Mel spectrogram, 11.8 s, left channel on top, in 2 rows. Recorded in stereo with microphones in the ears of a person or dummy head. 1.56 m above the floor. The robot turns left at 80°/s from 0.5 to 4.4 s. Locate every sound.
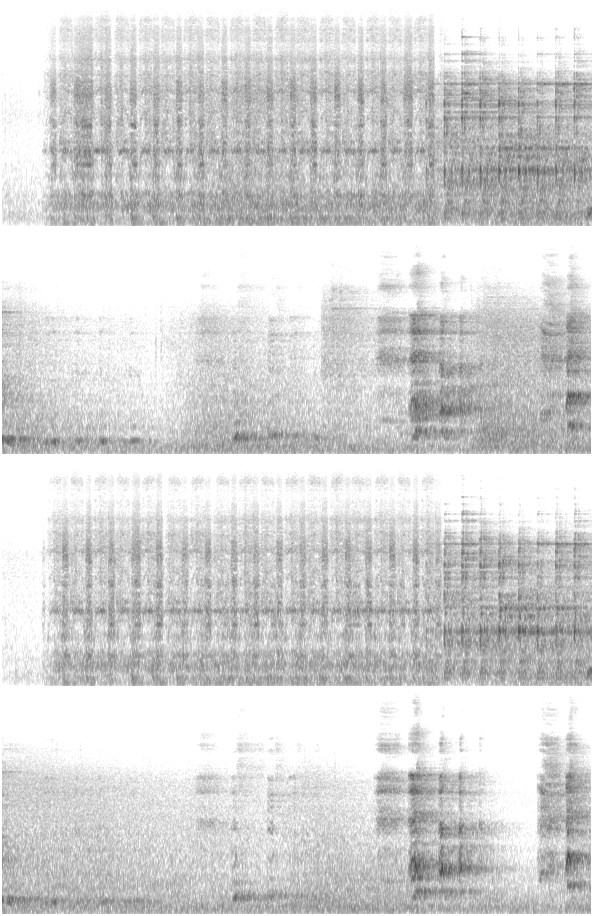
4.2 s hammering: 10° left (ahead or behind), 5.5 m; by 5.8 s centre (ahead or behind), 5.5 m
5.9 s a giggle: 45° right (ahead or behind), 2.5 m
